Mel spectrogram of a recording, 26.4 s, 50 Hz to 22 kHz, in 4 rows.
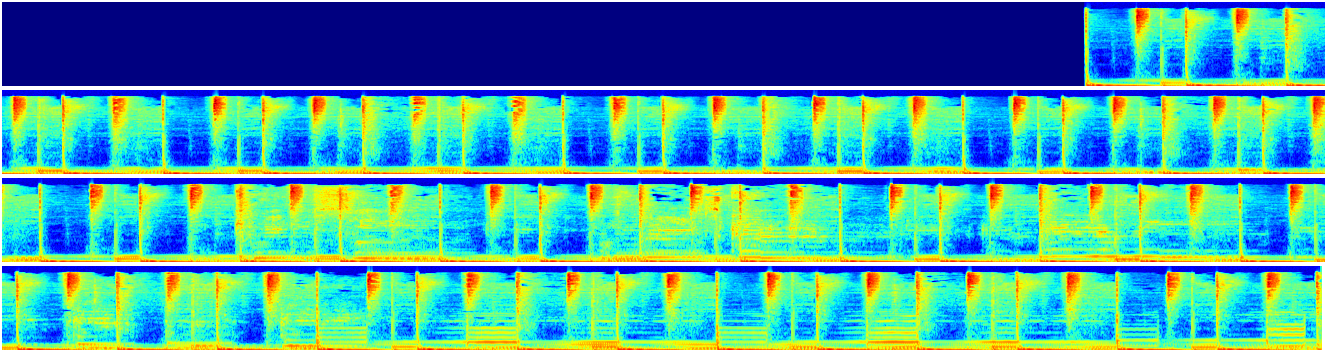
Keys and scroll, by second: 4.2 Delete, 10.2 Delete, 18.2 shift+F2, 18.5 F3.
